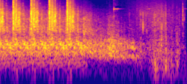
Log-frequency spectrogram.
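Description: A Springfield Hellcat Pro pistol fires a fast string of carry ammo, seven rounds in quick succession. The sharp shots are loud and close, and each one runs into the echo of the next.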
